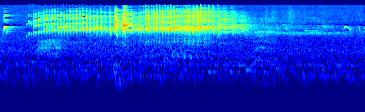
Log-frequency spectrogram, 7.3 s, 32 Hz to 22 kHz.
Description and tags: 20160818 alpine.swift.02
Alpine swift screeching. Recorded in downtown Saluzzo (Piamonte, N Italy), using PCM-M10 recorder with internal mics
field-recording, nature, birds, mountains, Tachymarptis-melba, screeching, Apus-melba, Alpine-swift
